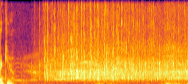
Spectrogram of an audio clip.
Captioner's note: audience applause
